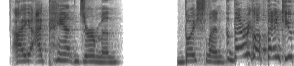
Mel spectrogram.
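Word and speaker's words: Deutschland: Douchand. I I can't German Deutsland.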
